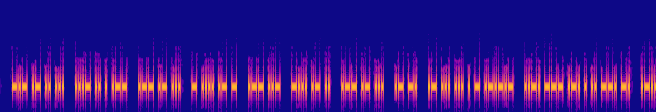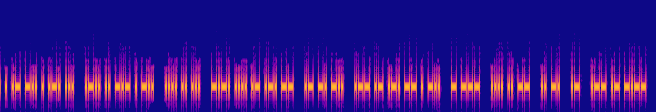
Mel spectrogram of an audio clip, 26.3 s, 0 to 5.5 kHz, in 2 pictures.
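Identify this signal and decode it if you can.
Morse code, heard as a keyed tone, about 36 wpm, 600 Hz. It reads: KAIS VIEW WAS THAT WU BAI WAS AN ASSET. FOREIGN LEADERS LIKED HIS CHARM AND WARMED TO HIM IN A WAY
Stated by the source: Morse practice at 36 wpm, text of Ken Follett's novel Never, from CW med Gnister.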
